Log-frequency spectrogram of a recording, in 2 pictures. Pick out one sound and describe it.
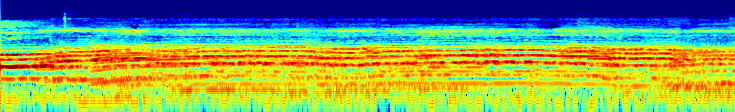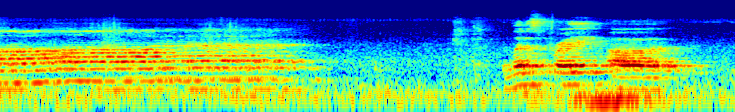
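A man chants a prayer in a steady, sung voice in an echoing hall.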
